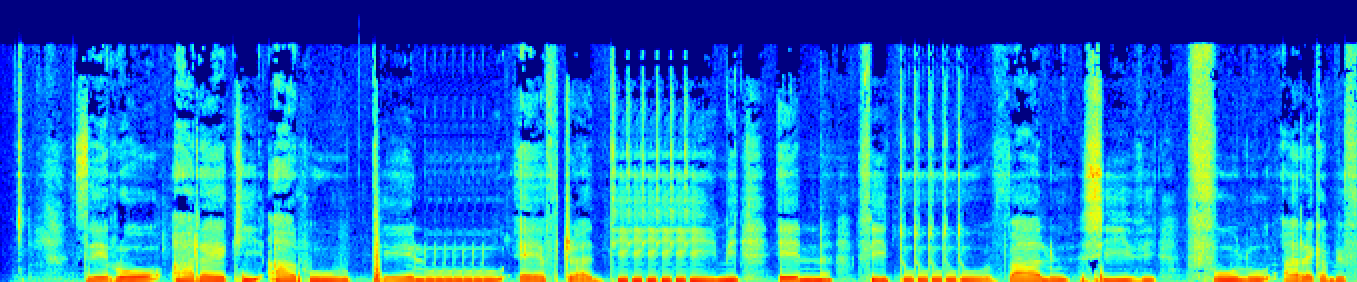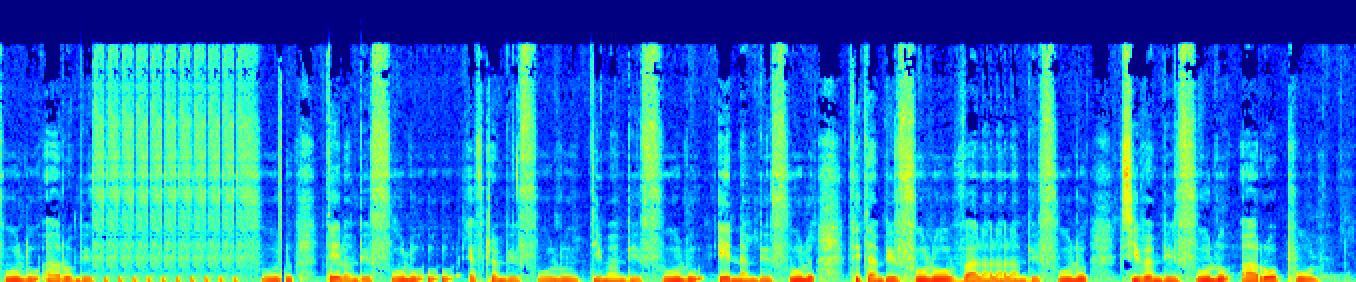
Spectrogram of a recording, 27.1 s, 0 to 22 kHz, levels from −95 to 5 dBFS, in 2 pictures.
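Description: Stutters loop a short block at 4.31–4.89 s (96 ms, six extra times), 6.25–6.97 s (144 ms, five), 9.11–9.69 s (four), 14.58–16.02 s (ten), 17.82–18.11 s and 23.44–23.73 s (two each). These are repeated frames: compressed data played again, stretching the audio. At 16.33–16.41 s a hiss swells into a 52 ms hole before "teloambifolo eframbifolo". This is a wireless microphone squelch dropout, where the fading radio signal made the receiver mute.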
